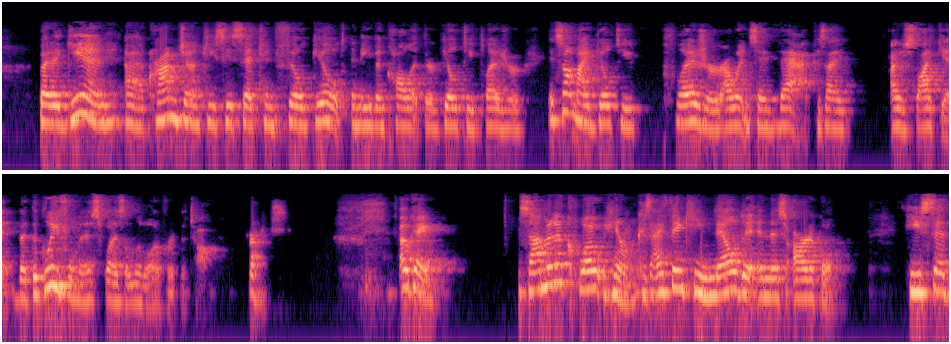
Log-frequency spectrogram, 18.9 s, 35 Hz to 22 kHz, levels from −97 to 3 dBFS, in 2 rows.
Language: English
